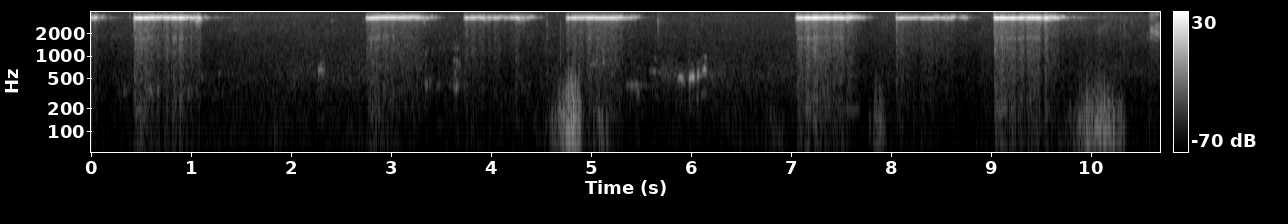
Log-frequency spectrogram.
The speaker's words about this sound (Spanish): Vamos a realizar una pequeña prueba, ¿sí? Va a mantener presionados los dos botones con la figura de la flama. Okay. En cuanto suene la alarma, va a ingresar la clave que usted escogió. De acuerdo. Esa alarma en un momento se quita.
